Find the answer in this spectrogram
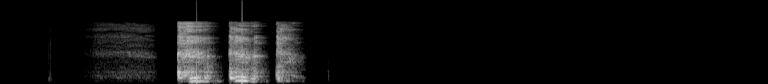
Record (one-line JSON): {"cough_length": "7.7 s", "cough_amplitude": 30921, "cough_signal_mean_std_ratio": 0.25, "survey_phase": "beta (2021-08-13 to 2022-03-07)", "age": "45-64", "gender": "Male", "wearing_mask": "No", "symptom_shortness_of_breath": true, "symptom_headache": true, "symptom_onset": "12 days", "smoker_status": "Never smoked", "respiratory_condition_asthma": true, "respiratory_condition_other": false, "recruitment_source": "REACT", "submission_delay": "1 day", "covid_test_result": "Negative", "covid_test_method": "RT-qPCR"}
